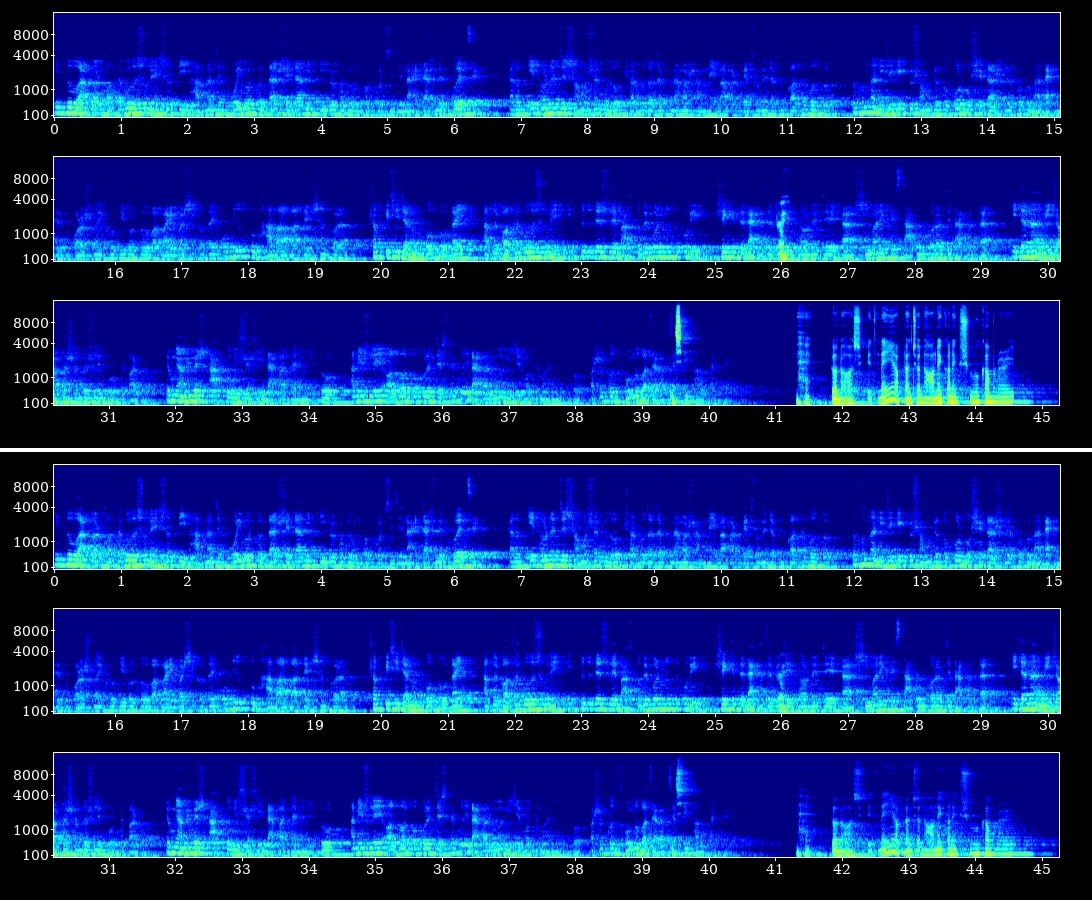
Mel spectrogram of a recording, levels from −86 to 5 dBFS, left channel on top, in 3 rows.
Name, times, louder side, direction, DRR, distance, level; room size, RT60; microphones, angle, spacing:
voice 1, 0.0-6.4 6.8-11.7 12.0-19.5 19.8-21.2 21.5-29.1 29.4-31.6 31.9-34.4 34.6-40.1, equal, 20° right, 0 dB, 1.3 m, -45 dB
voice 2, 41.9-42.3 42.5-44.6, left 6 dB, 85° left, 15 dB, 0.3 m, -35 dB
17.5 x 6.1 x 3.7 m, 2.2 s
head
